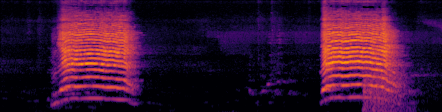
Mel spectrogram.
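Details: Two clear bleats from a baby goat, each nearly a second long, harmonic and slightly wavering, with a soft rustle between and a brief low thump at the end.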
